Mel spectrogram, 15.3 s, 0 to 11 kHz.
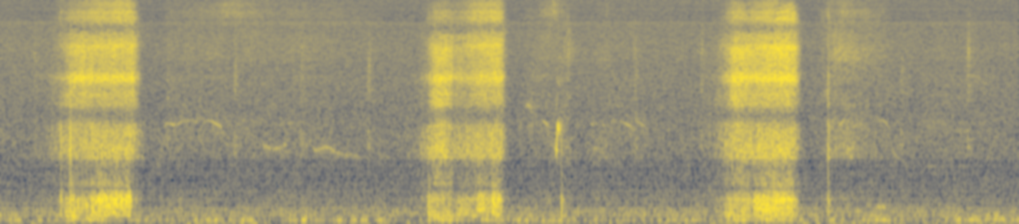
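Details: ['A sleeping Shiba Inu, filmed January 2024, snores in three loud, rasping breaths about five seconds apart, each lasting roughly a second, with quiet low room hum between.']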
